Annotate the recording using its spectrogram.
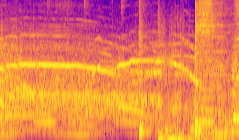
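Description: A song playing: a male voice holds one long sung note over the backing music, and the note falls away near the end. A deep bass thump enters about three quarters of the way through.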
